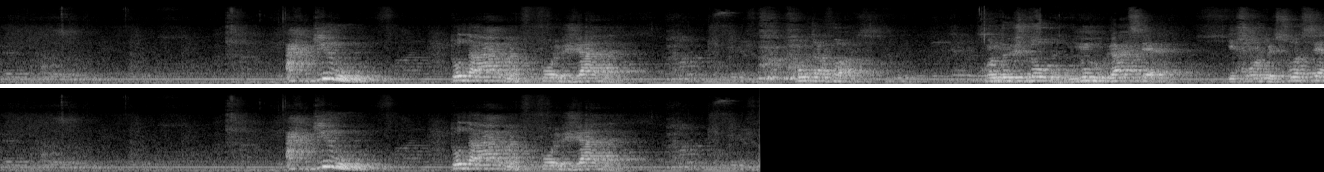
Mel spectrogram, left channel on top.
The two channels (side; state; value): right; drops out; at 7.6 s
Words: Aquilo, toda arma forjada contra vós, quando eu estou no lugar certo e com a pessoa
